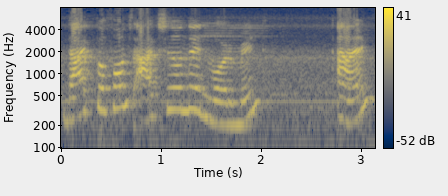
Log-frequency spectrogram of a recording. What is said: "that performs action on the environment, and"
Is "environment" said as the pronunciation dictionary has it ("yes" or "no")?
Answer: yes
